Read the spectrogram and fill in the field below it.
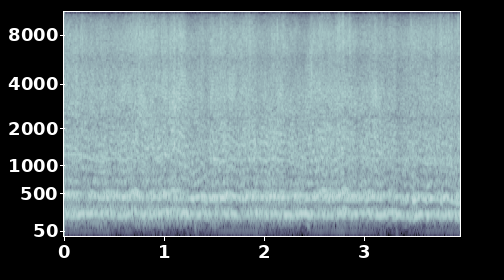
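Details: Bees buzzing in a dense, continuous hum with steady low droning bands and overlapping wingbeat tones, no pauses, many insects sounding together.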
